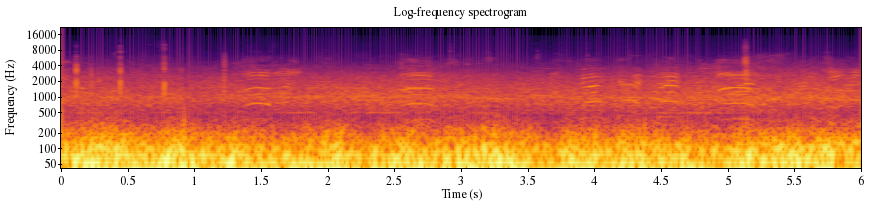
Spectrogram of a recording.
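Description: Wind rumbling on the camera microphone, with short, distant calls rising and falling over it every second or so.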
